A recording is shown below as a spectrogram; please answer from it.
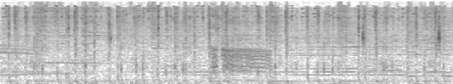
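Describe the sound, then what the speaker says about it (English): Hooves clip-clop steadily at a gallop as a horse runs in a video game race, with continuous game sounds and music layered throughout and a brief whinny-like burst near the middle. "I don't have to slow down my horse"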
